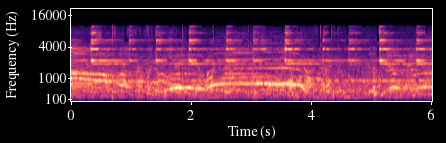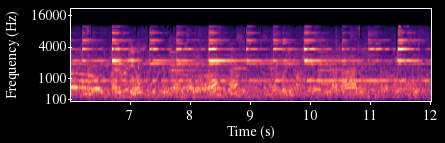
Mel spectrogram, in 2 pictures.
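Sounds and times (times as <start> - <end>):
crowd murmuring: 0.0 - 12.0
small bell ringing: 0.3 - 12.0.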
